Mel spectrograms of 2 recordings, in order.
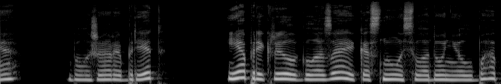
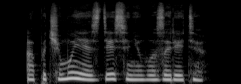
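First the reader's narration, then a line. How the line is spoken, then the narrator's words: Quiet question. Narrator (Russian): тихо спросила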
